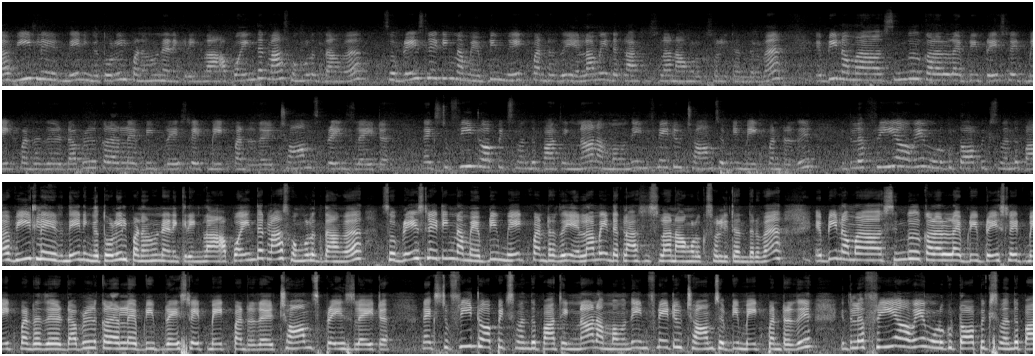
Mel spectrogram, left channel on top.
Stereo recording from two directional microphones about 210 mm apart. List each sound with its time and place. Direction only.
0.0 s a woman's voice: 50° right (ahead or behind)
